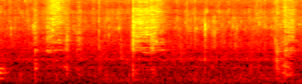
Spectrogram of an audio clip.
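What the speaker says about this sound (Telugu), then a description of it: "ఇవి ఒకసారి మంచిగా ఫ్రై చేసుకోవాలి" Carrots, beans and tomatoes frying in a pan for veg pulao, with close sizzling and the repeated scrape and clink of a spoon stirring against the pan, and no talking.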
